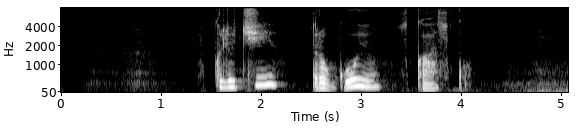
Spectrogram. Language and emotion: Russian, neutral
